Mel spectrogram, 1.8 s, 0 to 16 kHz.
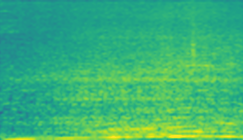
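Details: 2002 Renault Master 2.2 dCi, in the shed, first rev: diesel picks up revs smoothly and evenly, no hesitation, flat spots or misfire, little smoke; pulling freely and healthy.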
